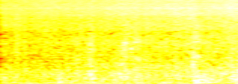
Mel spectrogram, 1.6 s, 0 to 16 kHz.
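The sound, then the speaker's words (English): A small estate train at St. Nicholas Abbey on an island rumbles steadily along rails, a continuous low clatter and rolling hum with faint rhythmic clicks of wheels over track joints, no voices. “5 strapping passengers also got to help turn the train around at the end of the line to head back in the same direction we came from.”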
